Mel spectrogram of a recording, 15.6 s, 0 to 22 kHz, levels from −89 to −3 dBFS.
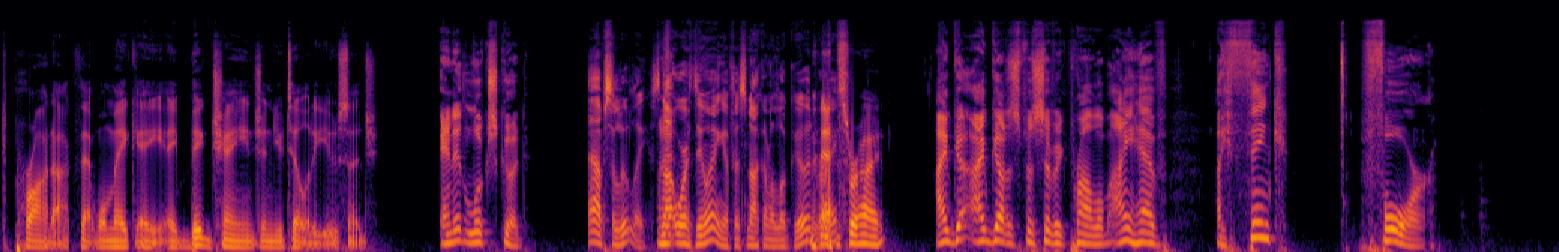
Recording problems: none

